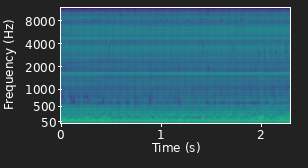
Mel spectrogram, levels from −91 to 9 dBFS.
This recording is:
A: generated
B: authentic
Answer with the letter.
A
